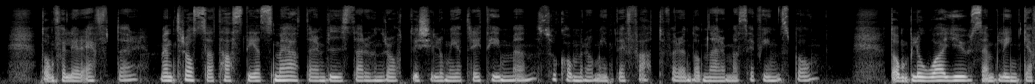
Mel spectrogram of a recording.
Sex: female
